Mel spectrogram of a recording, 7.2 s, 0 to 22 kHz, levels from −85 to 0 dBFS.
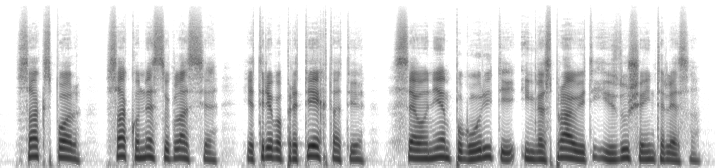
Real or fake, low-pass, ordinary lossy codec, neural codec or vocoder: fake; 19.8 kHz; none; autoencoder, 48 kHz, 32 numbers a frame, DAC-VAE, trained on Japanese speech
